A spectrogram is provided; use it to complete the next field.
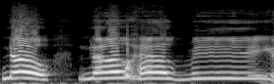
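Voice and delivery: very high, very loud muffled cry, "me" drawn out. Narrating a campaign scene, voicing a guy behind a closing door: muffled voice. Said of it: "like the muffled voice of that one guy".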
